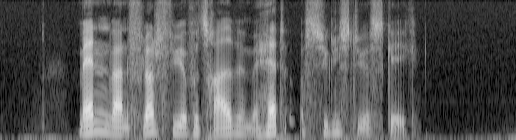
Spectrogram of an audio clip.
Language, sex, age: Danish, female, 20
